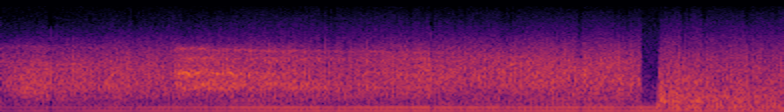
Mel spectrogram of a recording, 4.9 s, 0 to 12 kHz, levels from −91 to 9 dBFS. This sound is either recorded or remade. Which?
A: recorded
